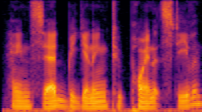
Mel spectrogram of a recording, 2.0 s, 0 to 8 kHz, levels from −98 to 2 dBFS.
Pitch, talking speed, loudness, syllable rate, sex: 100 Hz, 210 wpm, -18 LUFS, 6.0 syllables/s, male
